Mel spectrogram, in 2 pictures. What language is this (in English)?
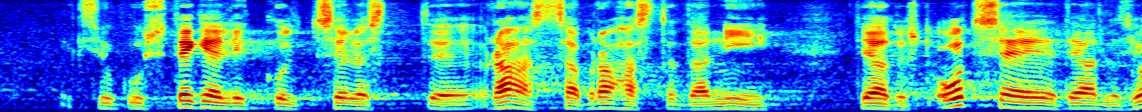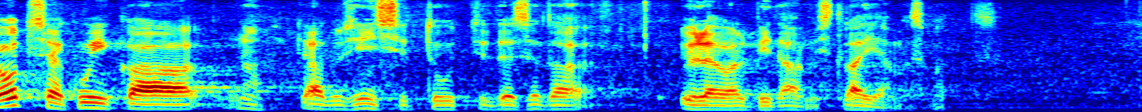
Estonian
